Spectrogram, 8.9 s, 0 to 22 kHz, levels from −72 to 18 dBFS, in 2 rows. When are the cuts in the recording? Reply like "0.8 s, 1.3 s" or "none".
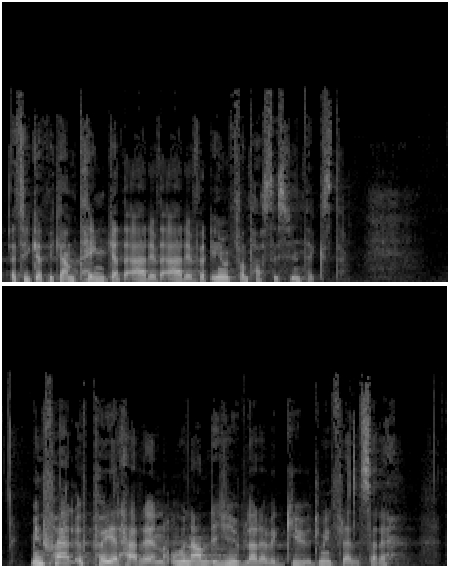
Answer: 1.6 s, 2.0 s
